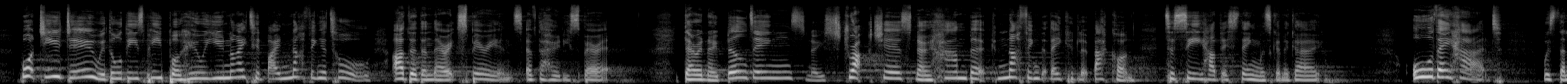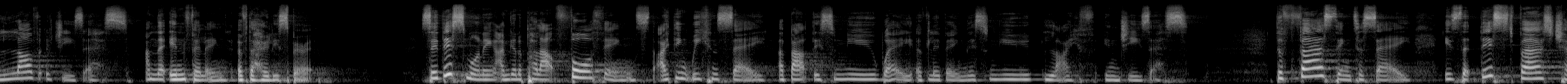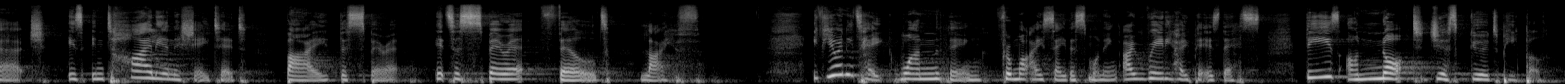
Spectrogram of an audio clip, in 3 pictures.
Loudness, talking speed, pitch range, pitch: -25 LUFS, 170 wpm, 200-270 Hz, 225 Hz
